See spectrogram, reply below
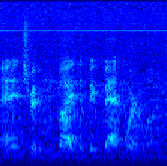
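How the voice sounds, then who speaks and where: A man with a fairly low voice gives an informal talk as an author at a live reading. His delivery is halting and hesitant. He is heard from a distance in an echoey room. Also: monotone. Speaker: author presenting own book. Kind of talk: informal live book presentation. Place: convention room, live event. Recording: echoey, noisy room from far off.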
